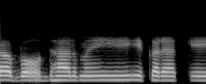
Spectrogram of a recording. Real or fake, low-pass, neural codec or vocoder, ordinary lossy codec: fake; 3.6 kHz; codec, 16 kHz, 1 kbps, X-Codec, WavLM features, trained on Multilingual LibriSpeech; none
